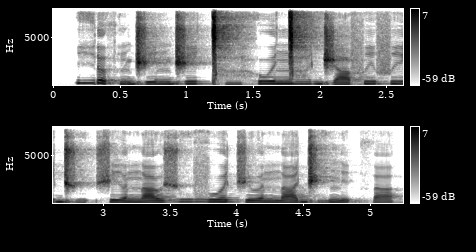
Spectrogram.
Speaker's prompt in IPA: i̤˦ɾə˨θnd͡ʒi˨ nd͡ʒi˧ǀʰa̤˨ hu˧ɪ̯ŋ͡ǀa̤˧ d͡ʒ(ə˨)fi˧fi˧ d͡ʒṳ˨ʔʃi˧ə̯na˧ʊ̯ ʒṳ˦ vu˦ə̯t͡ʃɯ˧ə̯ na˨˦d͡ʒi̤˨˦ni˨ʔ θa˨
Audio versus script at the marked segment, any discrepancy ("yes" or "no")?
yes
